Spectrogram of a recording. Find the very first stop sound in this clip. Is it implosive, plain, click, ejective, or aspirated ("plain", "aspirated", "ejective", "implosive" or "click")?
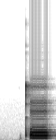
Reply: ejective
